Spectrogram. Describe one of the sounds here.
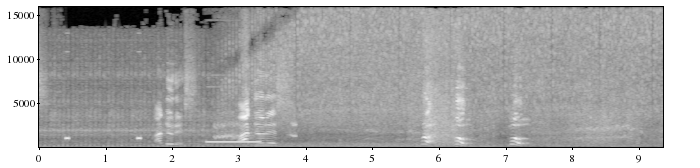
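Small kart engines buzz and whine steadily.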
